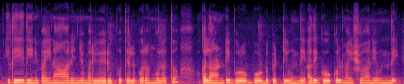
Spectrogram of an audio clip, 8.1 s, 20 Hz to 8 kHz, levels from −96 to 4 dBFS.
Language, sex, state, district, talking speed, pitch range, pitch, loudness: Telugu, female, Telangana, Hyderabad, 125 wpm, 190-200 Hz, 195 Hz, -18 LUFS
